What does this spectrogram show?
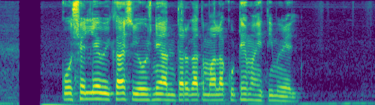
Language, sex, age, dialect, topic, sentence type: Marathi, male, 18-24, Standard Marathi, banking, question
